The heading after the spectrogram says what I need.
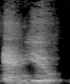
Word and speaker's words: nu: it's it's the sign for velocity and they pronounce it nu mu is this type of a symbol all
